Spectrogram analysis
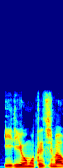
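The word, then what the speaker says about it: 西表島: 沖縄地方ではこのことから東を上がりと読み、西を入りと読む。だから西表島は入表島である。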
